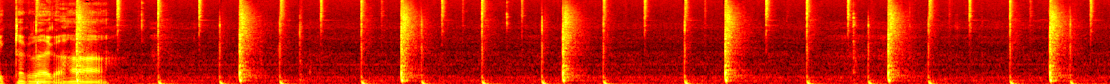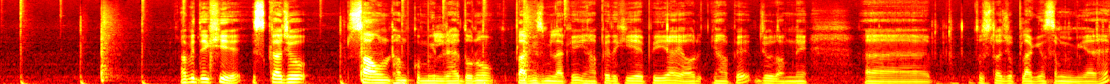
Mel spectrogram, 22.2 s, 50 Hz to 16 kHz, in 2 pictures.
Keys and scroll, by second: 12.9 space, 16.9 space.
